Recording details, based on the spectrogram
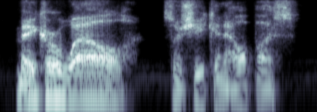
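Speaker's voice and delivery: guttural, low creature voice pushed from the throat. Voicing Krynos as he hands her over to Lou and Eustace: guttural Krynos voice. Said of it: "his guttural Krynos voice".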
